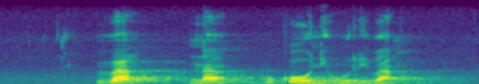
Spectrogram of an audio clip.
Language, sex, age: Venda, male, 27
